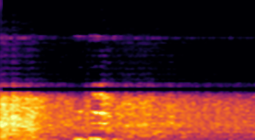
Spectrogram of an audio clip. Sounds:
Throat clearing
